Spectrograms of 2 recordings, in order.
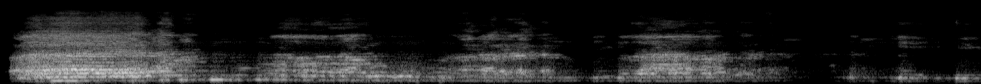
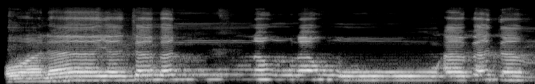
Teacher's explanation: Hunya silah tawilah. Wala yatamannawnahu, panjangnya 4 sampai 6 harakat.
